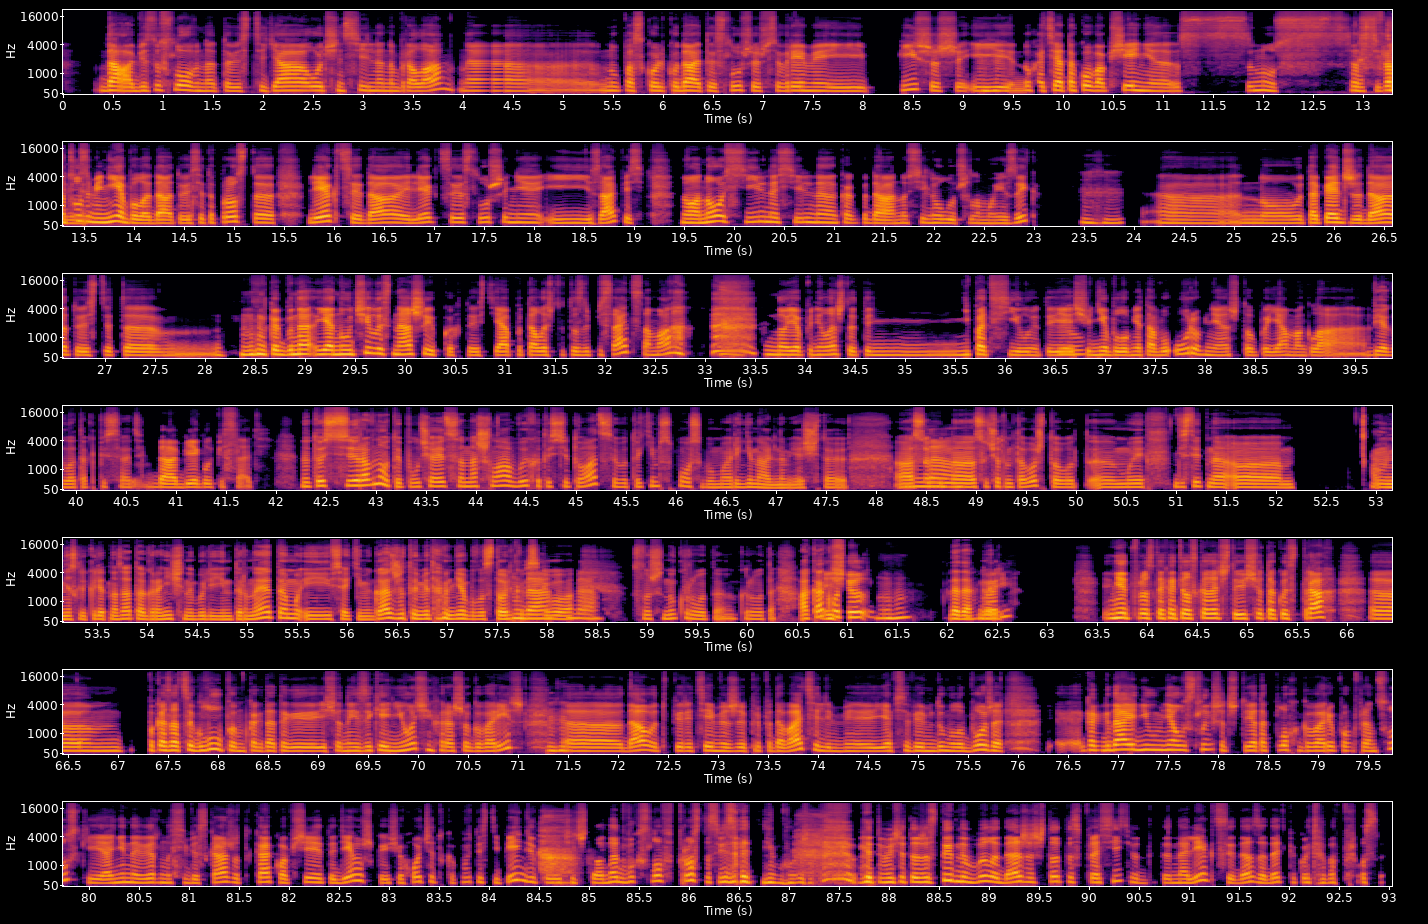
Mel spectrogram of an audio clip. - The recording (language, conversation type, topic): Russian, podcast, Как не зацикливаться на ошибках и двигаться дальше?
- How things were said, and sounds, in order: chuckle; chuckle; other background noise; laughing while speaking: "там не было столько всего"; tapping; chuckle; laughing while speaking: "просто связать не может"; laughing while speaking: "задать какой-то вопрос"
